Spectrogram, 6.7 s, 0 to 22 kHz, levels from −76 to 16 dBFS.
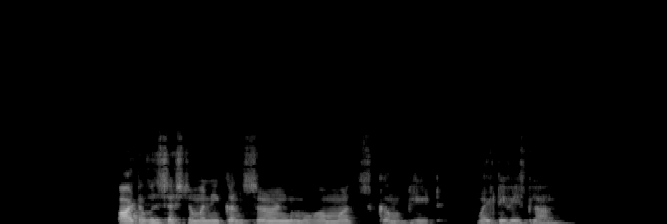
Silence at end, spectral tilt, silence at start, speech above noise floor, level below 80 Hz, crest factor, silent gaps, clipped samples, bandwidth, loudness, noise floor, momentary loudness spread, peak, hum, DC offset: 1.05 s; -6 dB/octave; 1.2 s; over 66 dB; -70 dBFS; 26 dB; none; under 0.1%; 9 kHz; -24 LUFS; under -90 dBFS; 20 LU; 0 dBFS; none; under 0.1%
